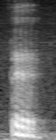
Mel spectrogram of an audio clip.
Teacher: R is rolled in Welsh but don't overdo it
